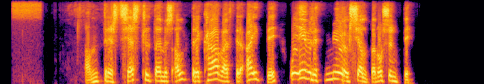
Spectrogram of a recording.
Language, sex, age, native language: Icelandic, male, 30-39, Icelandic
